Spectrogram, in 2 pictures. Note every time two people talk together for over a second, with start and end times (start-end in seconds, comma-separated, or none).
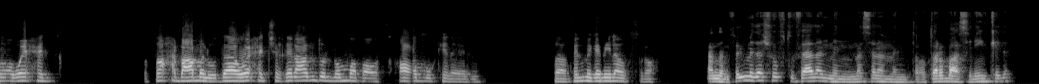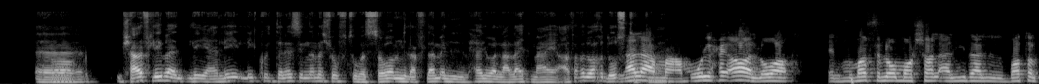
none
